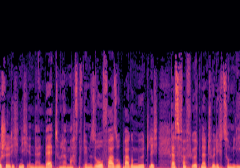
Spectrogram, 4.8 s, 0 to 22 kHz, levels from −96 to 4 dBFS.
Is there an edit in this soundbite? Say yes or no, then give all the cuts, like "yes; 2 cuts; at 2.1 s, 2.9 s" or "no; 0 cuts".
yes; 2 cuts; at 1.6 s, 3.4 s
